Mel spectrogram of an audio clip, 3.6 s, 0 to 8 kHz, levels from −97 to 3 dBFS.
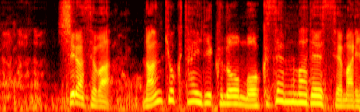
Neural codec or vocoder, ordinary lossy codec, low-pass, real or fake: codec, 16 kHz, 16 kbps, FunCodec, trained on LibriTTS, 50 frames a second; none; none; fake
